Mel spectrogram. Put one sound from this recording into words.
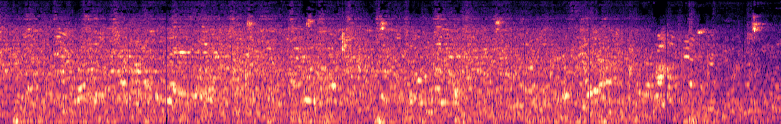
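Basketballs bounce on a hardwood floor.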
